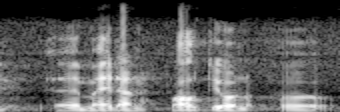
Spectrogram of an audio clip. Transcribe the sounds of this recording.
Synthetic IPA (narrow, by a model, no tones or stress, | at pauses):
meidænʋɑlt̪ion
